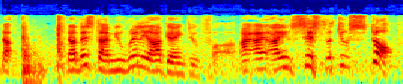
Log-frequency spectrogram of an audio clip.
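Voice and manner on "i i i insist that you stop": higher and louder, putting his foot down; a flustered gentleman finally raising his voice; loud demand. Acted. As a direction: insist at full volume, flustered authority. Trying to stop Agatha.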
